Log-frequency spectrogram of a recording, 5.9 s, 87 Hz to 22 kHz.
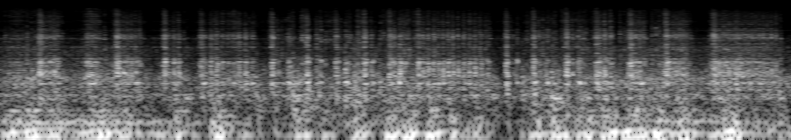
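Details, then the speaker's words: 1967 Toyota Corona RT40, first run after sitting, cold and likely on stale fuel; uneven, surging idle with loose rattling that stumbles and needs the accelerator feathered to stay running. Possibly short of fuel, not confirmed. "you've got to feather it to keep it running yeah the accelerator"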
